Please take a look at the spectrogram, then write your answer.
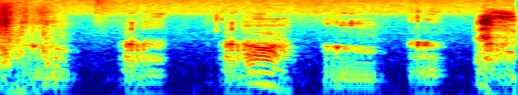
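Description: A pig in a survival video game oinks and grunts in a series of five short, separate snorts, each close and clear, with silent gaps between them.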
